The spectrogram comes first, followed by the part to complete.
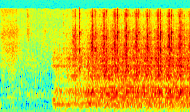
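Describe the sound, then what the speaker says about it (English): A sewing machine stitching bias tape onto a dress neckline starts after a brief quiet moment, then runs as a steady, fast, close mechanical whir with rapid needle ticks and no talking. "I'm just gonna stitch this for a second so you can see what it looks like."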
